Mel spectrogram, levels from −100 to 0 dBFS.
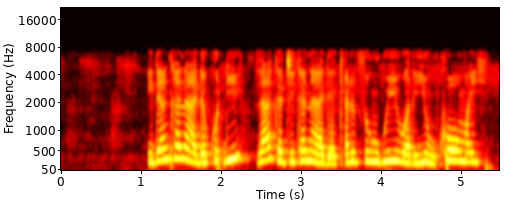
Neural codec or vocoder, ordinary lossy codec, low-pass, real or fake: none; none; 7.2 kHz; real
